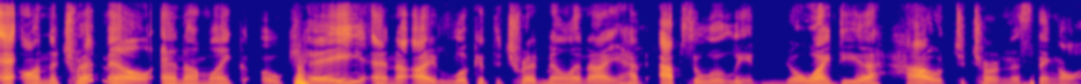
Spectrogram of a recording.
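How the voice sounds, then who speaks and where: An animated woman's voice in a New York accent, medium in pitch with ordinary variation, at a fairly slow pace with hardly any pauses and big swings in loudness, recorded dry and close with no echo against a quiet background. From Long Island, New York. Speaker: triathlon coach and author. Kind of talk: interview.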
